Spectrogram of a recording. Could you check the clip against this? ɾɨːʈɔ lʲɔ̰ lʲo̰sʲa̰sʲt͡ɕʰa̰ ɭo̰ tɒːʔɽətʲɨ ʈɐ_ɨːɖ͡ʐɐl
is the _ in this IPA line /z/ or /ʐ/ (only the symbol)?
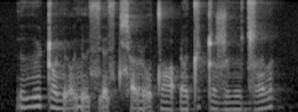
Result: ʐ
